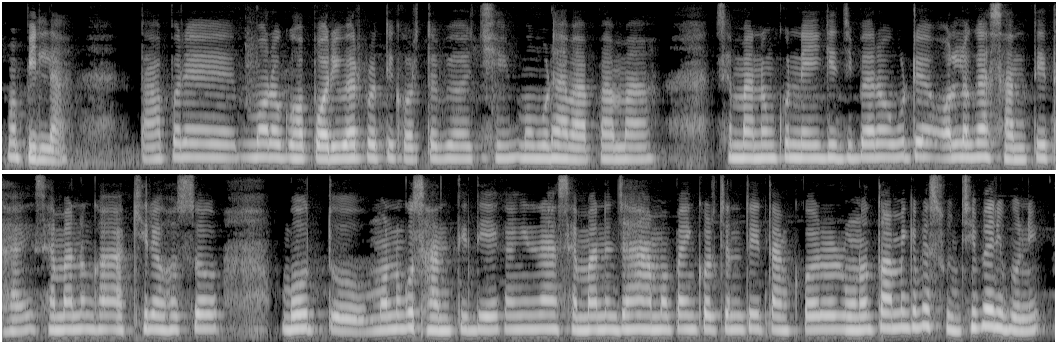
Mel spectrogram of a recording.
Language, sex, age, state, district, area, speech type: Odia, female, 30-45, Odisha, Balasore, rural, spontaneous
